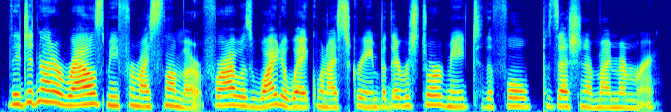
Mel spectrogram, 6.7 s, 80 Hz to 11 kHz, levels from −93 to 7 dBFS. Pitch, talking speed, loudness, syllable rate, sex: 210 Hz, 225 wpm, -20 LUFS, 6.2 syllables/s, female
